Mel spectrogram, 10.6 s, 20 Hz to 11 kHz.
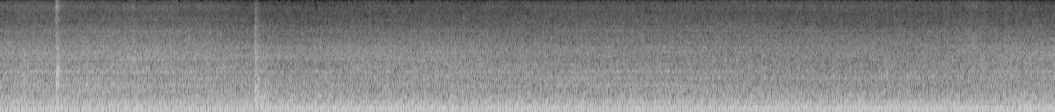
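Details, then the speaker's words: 1989 Avanti convertible after replacing the temperature sending unit and idle control valve: steady, even idle with a smooth low rumble, no hunting or stumbling; the idle comes down and it no longer stalls, though which part fixed it is uncertain. "ladies and gentlemen I think with that success she is running the idols down she didn't conk out"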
